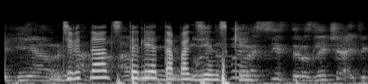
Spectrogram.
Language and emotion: Russian, neutral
